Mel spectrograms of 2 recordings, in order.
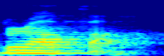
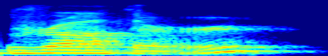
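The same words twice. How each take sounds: First: The middle consonant is a v sound. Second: The middle consonant is a th sound. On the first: "it becomes v, as in brother" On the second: "as in brother"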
